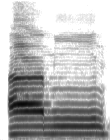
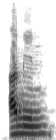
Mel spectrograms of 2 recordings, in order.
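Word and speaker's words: آمين: Boleh juga maaf membaca amin seperti lafaz Yasin. Tapi boleh juga dibaca pendek amin.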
